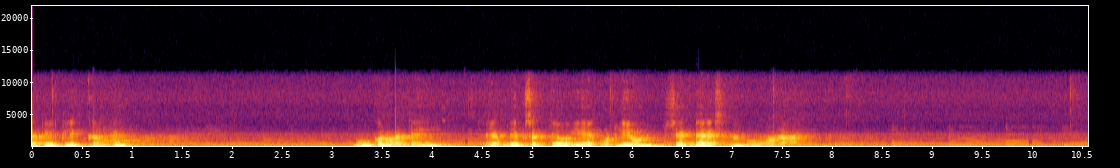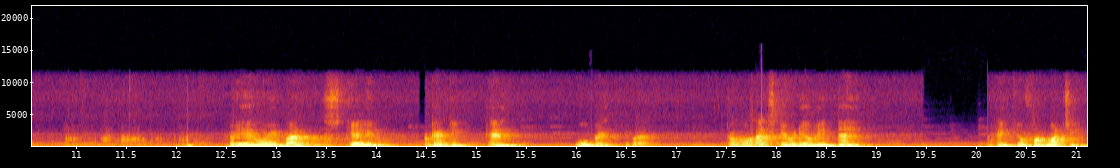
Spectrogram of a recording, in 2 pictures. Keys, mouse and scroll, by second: 0.1 click, 6.0 scroll down 2, 6.3-8.1 middle drag, 8.1 click, 10.7 scroll down 2, 11.0-14.4 middle drag.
